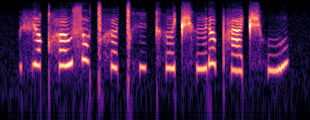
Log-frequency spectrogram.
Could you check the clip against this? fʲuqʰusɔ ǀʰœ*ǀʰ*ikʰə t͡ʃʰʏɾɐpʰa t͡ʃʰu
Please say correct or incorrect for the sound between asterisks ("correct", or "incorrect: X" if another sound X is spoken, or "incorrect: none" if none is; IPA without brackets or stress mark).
correct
